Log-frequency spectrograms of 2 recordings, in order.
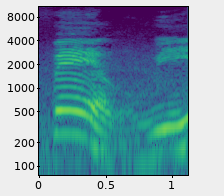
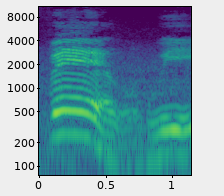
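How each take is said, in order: Both takes have the same delivery.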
